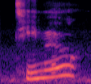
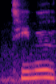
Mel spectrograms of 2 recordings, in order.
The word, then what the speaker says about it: Temu: especially that it's how do you say it Teemu temu t-e-m-u yeah that's all kinds of cheap stuff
